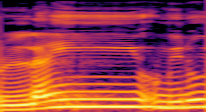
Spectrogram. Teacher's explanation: لن یؤمنوا، لن یؤمنوا، تو لن یؤمنوا کو جب ہم پڑھتے ہیں مدغم کر کے تو لن یؤمنوا یا کو تشدید دے کر دونوں کو ملا کے غنہ کے ساتھ پڑھتے ہیں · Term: ادغام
